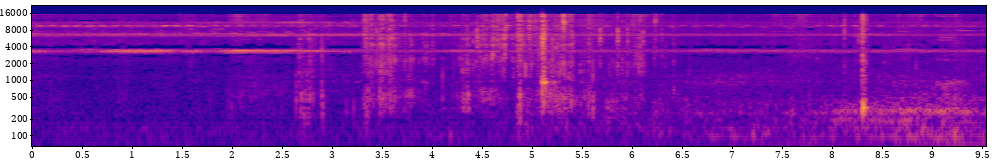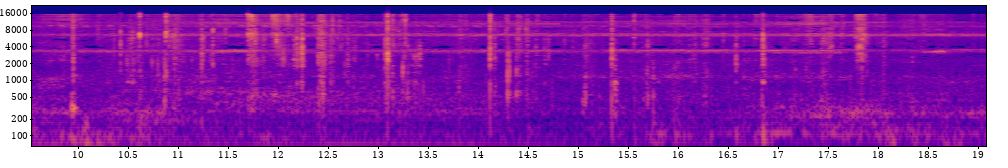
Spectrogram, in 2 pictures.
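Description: Steady high chirping of night insects, with rustling and scattered clicks and knocks as hands handle plastic bottles and fishing gear on the ground. The sharpest click comes about eight seconds in.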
